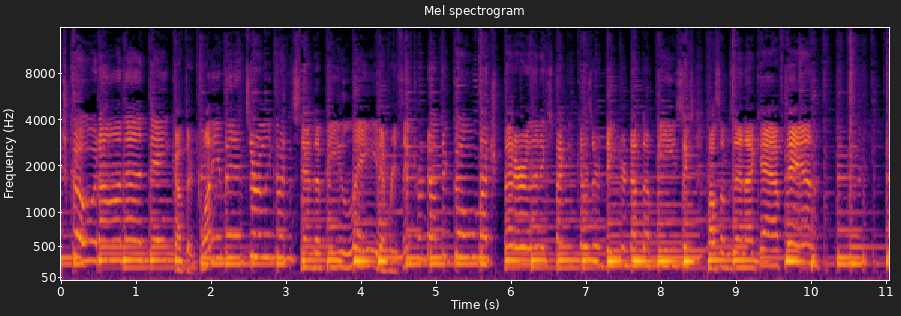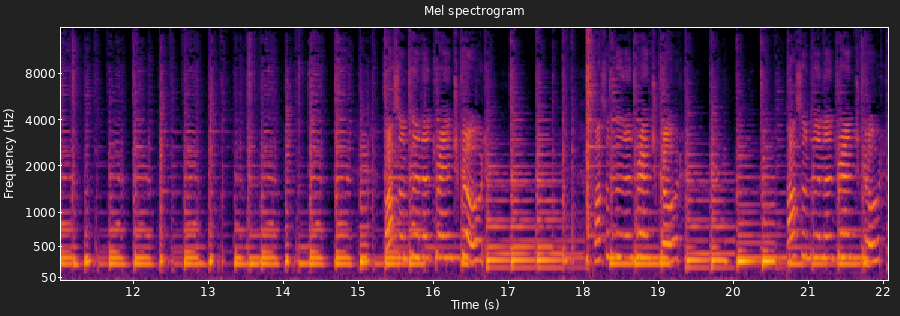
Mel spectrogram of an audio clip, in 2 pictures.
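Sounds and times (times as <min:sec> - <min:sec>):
ukulele strumming: 0:00.0 - 0:22.0.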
